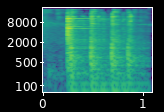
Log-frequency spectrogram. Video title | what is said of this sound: Let out on a long lead today Widnes Bridge | It sounds empty. Yeah, there's nothing in it.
